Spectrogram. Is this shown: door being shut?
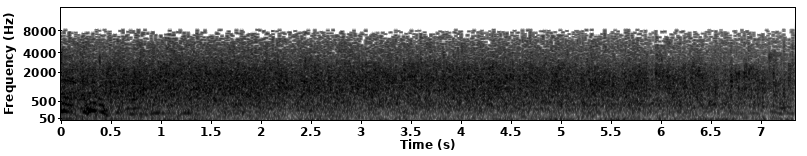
no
